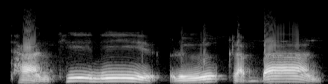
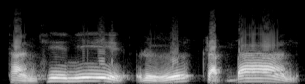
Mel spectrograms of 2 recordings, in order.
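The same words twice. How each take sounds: First: Very slow, raised Thai phrase again; slow repeat. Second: Very slow, raised Thai phrase; slow vendor question. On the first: Teacher repeating the vendor's question for learners, slow. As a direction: repeat it syllable by syllable. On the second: Teacher voicing the vendor's question to students, slow and high. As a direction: spell out each syllable slowly for learners. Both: Shown as a demonstration.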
